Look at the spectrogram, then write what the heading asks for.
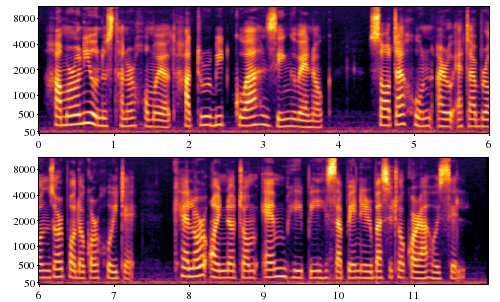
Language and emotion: Assamese, neutral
